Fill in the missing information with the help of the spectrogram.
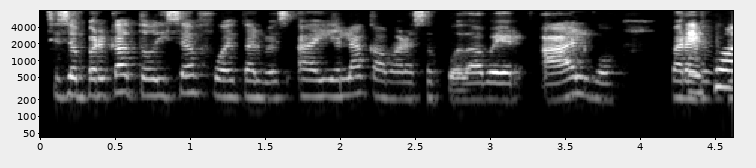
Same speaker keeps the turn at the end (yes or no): no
